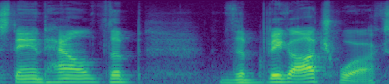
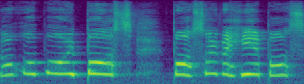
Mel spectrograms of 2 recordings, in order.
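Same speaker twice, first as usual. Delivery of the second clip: put-on grot creature voice, much higher. A speaker recalling how the audiobook narrator used to voice Nizquick: Nizquick's voice. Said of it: "Nizquick's voice stopped being like".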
